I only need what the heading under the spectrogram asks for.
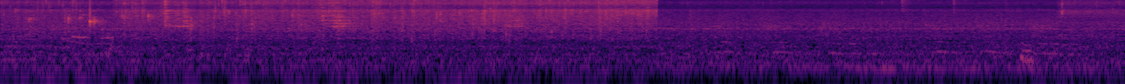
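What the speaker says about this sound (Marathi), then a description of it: "अशा प्रकारे कांदा भाजून घ्यायचा आहे" Chopped onion sizzles in hot oil in a home kitchen pan, cooked for a paneer curry, with a steady, even frying hiss throughout.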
